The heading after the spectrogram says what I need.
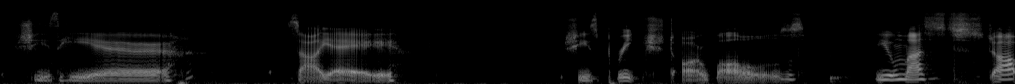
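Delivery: quiet, husky, cracked voice. Voicing a hanging figure warning the party: husky, quiet, cracked voice. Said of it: "in a husky, quiet, cracked voice".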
